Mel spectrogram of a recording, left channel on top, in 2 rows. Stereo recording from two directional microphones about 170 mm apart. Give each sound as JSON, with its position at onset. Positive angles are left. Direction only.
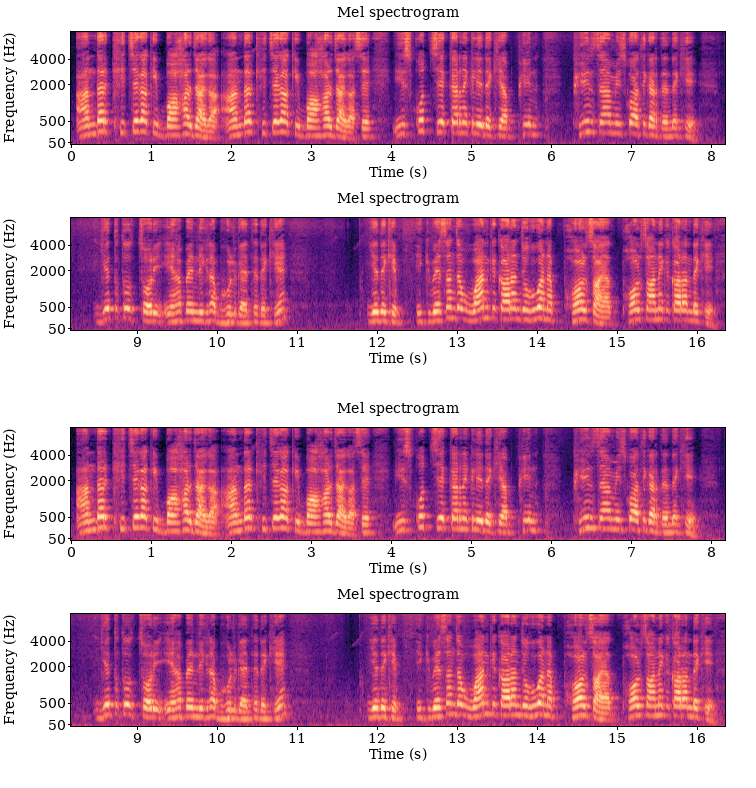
{"t": 0.0, "sound": "speech", "side_deg": 25}
{"t": 11.9, "sound": "speech", "side_deg": 40}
